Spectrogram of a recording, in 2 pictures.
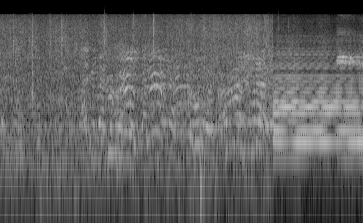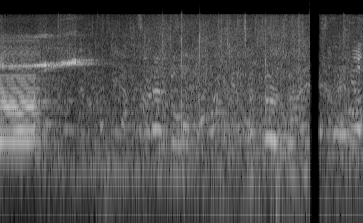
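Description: Water polo game buzzer sounding once, a steady, loud buzzing horn about two seconds long starting about four seconds in. A high whistle overlaps its second half, and spectators' voices are heard before and after.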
